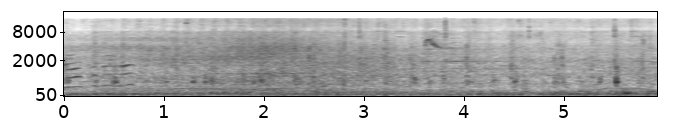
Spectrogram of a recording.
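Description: A tram rolls past close by.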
